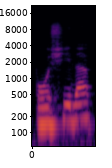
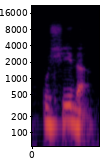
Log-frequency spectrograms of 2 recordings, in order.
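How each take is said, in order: First: पोशीदा said with a clear o as po-shee-da, rising at the end; poshida variant. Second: पुशीदा said with a short u as pu-shee-da, falling at the end; pushida variant. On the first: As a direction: say पोशीदा with a rounded o in the first syllable. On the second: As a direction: say पुशीदा with a short u in the first syllable. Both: Shown as a demonstration. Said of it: "पुशीदा भी कहा जाता है".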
